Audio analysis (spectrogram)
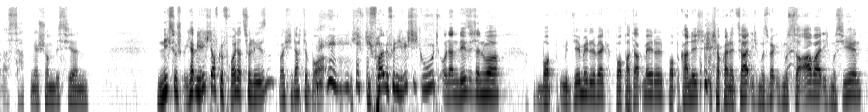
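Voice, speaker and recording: A man in his forties from Germany chatting casually as a podcast host, in an animated, rambling, colloquial way. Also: medium pitch. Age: 40s. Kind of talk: casual chat.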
